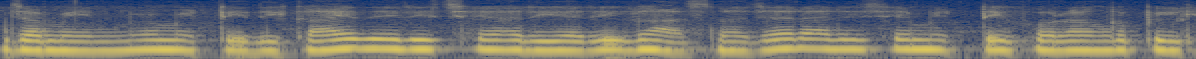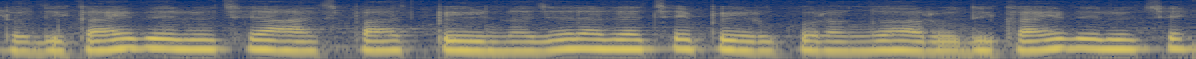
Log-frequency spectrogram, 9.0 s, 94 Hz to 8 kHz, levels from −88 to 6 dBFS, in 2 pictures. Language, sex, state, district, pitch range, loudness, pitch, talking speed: Rajasthani, female, Rajasthan, Nagaur, 180-205 Hz, -16 LUFS, 190 Hz, 235 wpm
